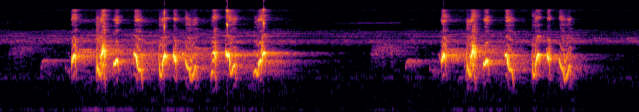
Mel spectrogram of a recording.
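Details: Fierce Streak-eared bulbul song used as a lure for combative wild birds: two tight phrases of rapid, bubbly, slurred chirps about a second long, separated by a pause, with a very faint low thud.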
